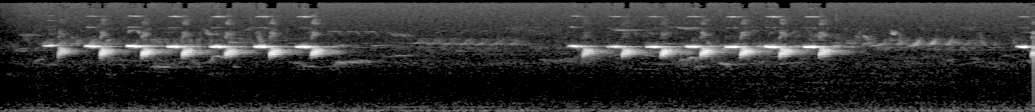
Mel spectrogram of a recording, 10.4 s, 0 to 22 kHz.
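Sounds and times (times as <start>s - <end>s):
great tit singing morning call: 0.2s - 10.3s.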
